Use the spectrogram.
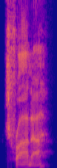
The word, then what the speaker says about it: Toronto: was going first but someone was asking me last night how I pronounce the word Toronto because that's what exposes actual Canadians versus people pretending to be Canadians. And I was like, well, when I lived there growing up, it was Trana, but but when I'm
